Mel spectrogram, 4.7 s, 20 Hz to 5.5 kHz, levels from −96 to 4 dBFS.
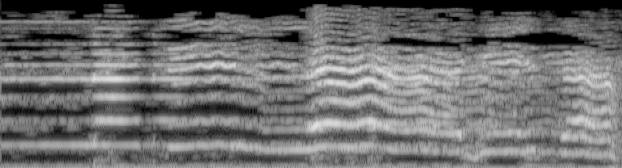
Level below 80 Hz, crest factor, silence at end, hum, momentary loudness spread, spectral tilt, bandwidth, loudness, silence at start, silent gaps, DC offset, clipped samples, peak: -42 dBFS; 14 dB; 0 s; none; 13 LU; -5.5 dB/octave; 5.2 kHz; -14 LUFS; 0 s; none; 2%; under 0.1%; 0 dBFS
